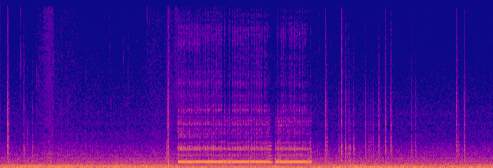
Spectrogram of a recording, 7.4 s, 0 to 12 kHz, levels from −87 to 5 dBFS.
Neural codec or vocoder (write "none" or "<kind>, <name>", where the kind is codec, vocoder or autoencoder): none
